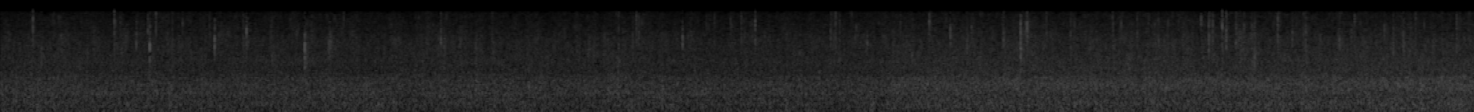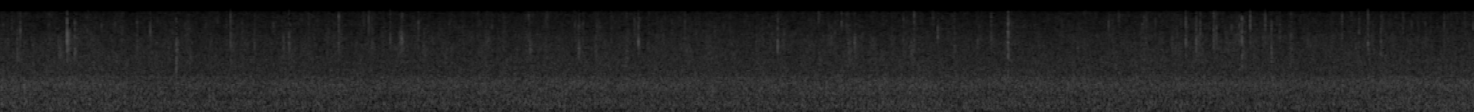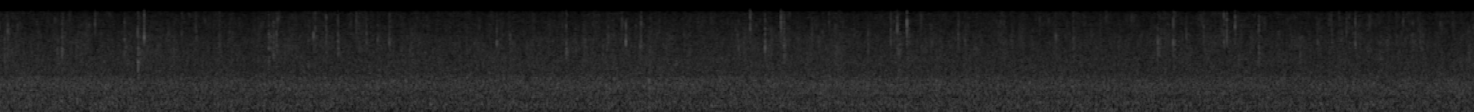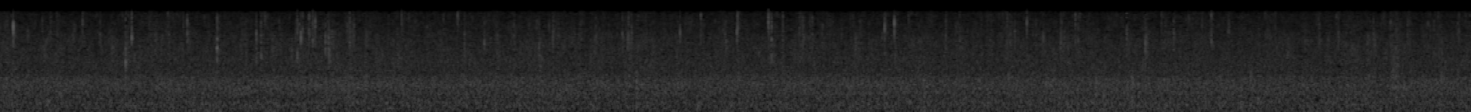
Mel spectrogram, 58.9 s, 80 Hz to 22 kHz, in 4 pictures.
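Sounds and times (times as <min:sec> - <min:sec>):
steady rain falling: 0:00.0 - 0:58.9.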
